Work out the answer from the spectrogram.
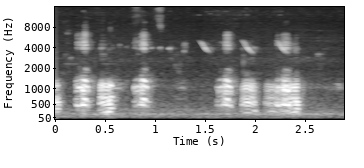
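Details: Goose parents in the evening urging goslings to take the leap from the nest, giving short nasal honks in quick succession, with thin high peeps between them.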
